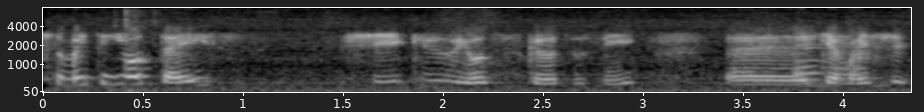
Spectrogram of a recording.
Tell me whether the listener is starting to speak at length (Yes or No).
No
